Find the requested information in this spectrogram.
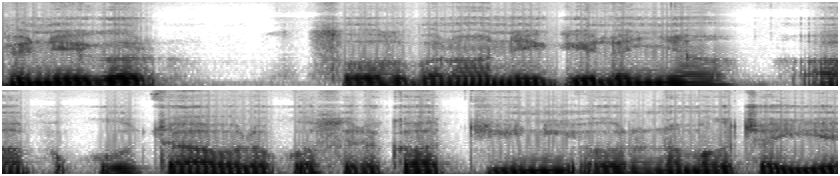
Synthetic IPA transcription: bʱɪneːɡəɾ | soːsbənaːnekeləɪjã | aːpkot͡ʃaːwəl̃kosɪɾkat͡ʃiːniʔɔːɾnɐməkt͡ʃaːɦieː

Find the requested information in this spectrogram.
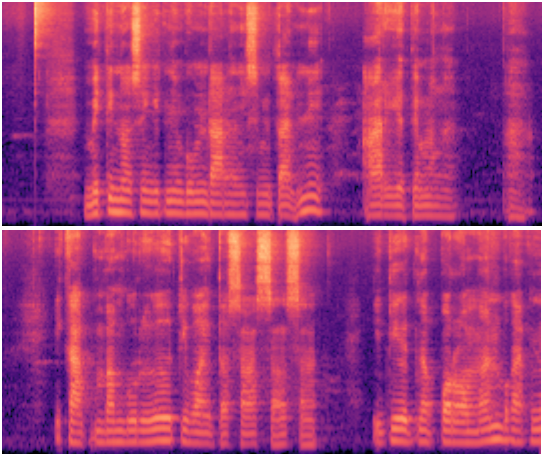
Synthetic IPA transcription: metino̞seŋɡitnimbumdaɾalisimtanni | aɾiote̞maŋa | a | ikapmbambuɾiwewtiβajitasasasa | itietnapo̞ɾo̞manbukapin

